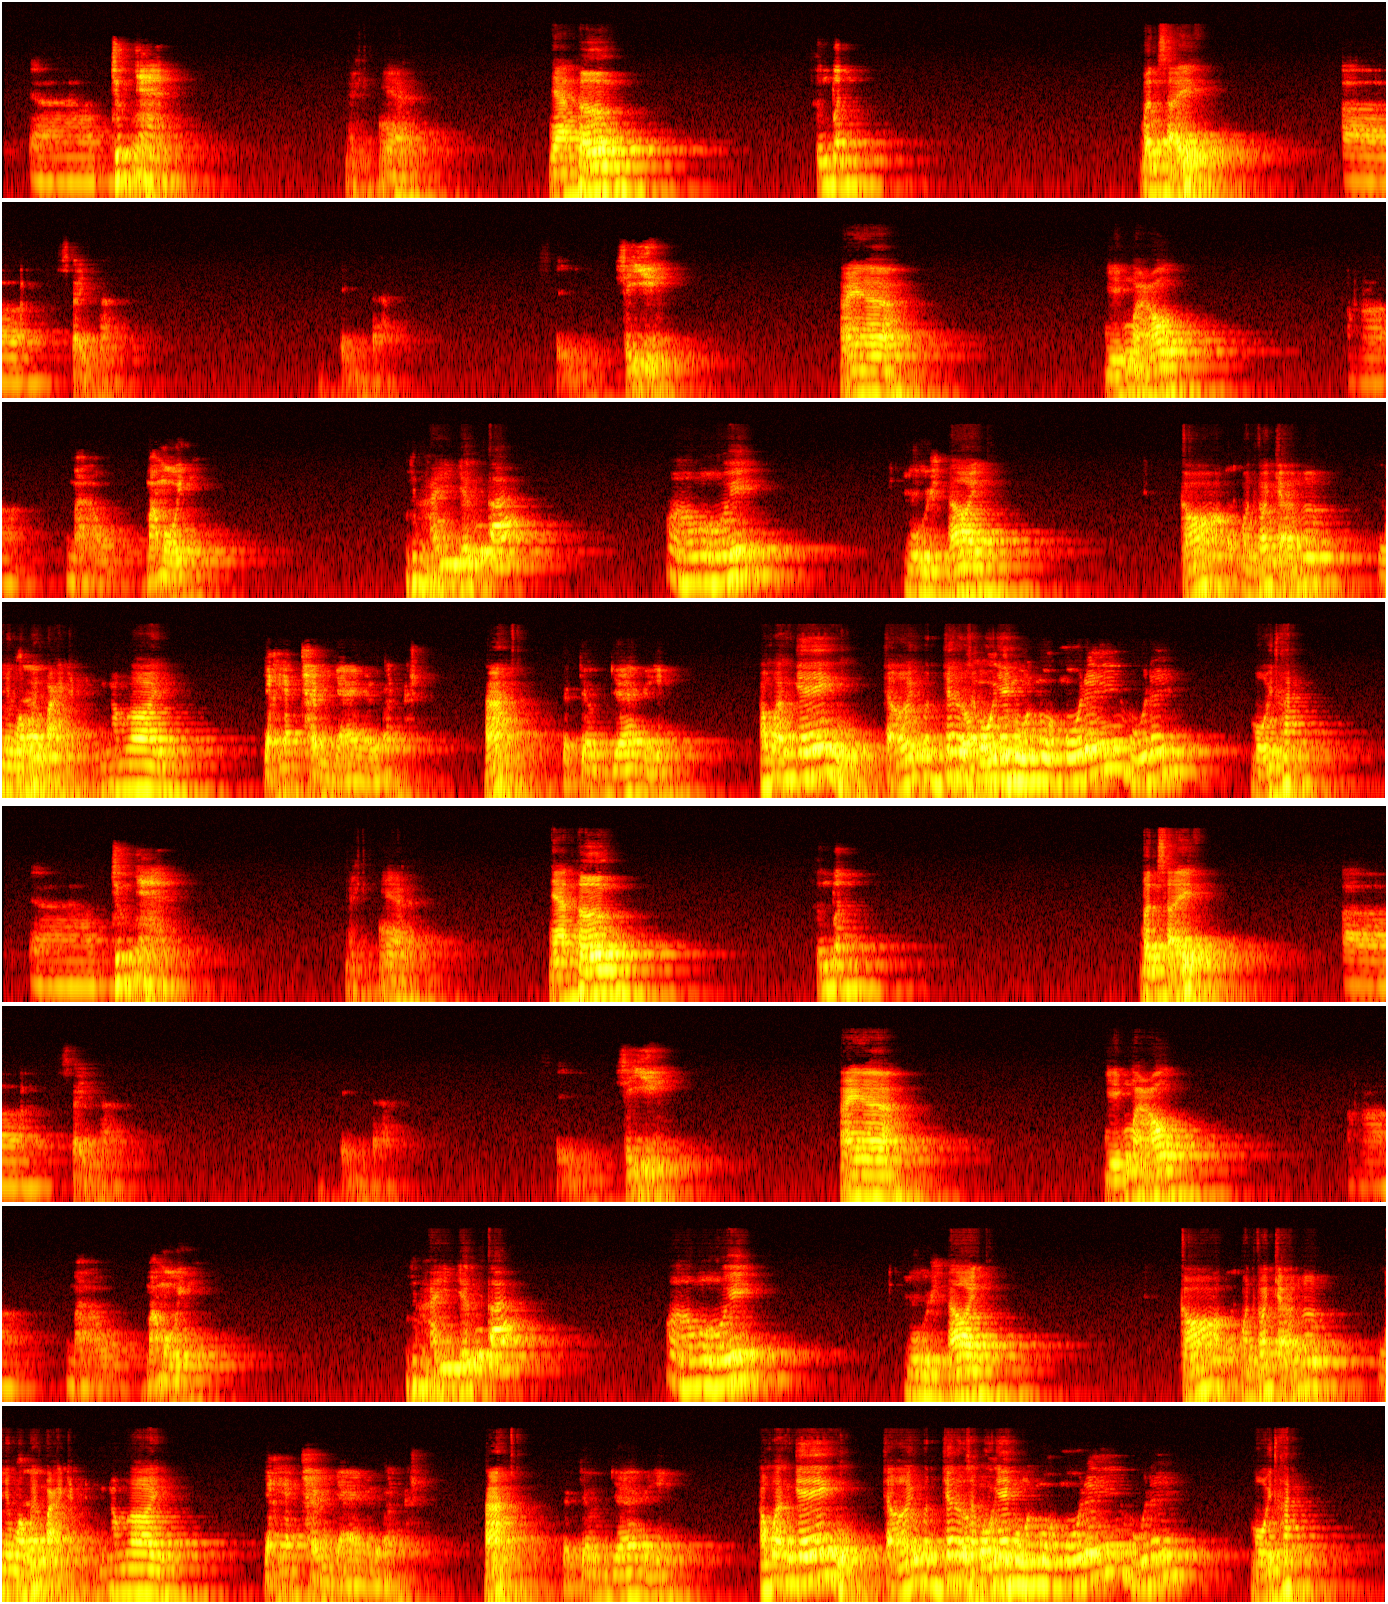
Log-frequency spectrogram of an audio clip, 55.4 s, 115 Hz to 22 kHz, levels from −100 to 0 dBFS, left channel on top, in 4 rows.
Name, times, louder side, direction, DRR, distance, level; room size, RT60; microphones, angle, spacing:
voice 1, 0.3-1.7 8.1-8.5 13.4-14.1 14.5-14.9 17.2-17.7 19.4-19.7 20.0-20.5 27.3-27.8 28.3-28.8 29.1-29.6 31.7-32.0 36.7-37.1 39.9-40.4 41.4-42.0 44.1-45.7 47.1-48.2 51.1-53.3, left 2 dB, 45° left, 3 dB, 1.8 m, -25 dB
voice 2, 3.5-4.1 5.5-6.2 11.4-12.0 22.2-22.8 24.9-25.6 31.9-32.8 34.3-35.2 37.1-37.5 39.5-40.8 41.5-42.1 42.4-43.2 46.3-46.6 49.1-50.1 50.3-51.7 54.0-54.4, right 1 dB, 85° right, 0 dB, 3.4 m, -21 dB
13.0 x 9.7 x 2.3 m, 0.99 s
head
